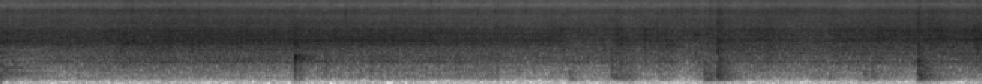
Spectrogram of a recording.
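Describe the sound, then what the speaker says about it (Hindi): Chopped tomatoes hitting a paneer bhurji pan on medium flame, a steady dense sizzle with a few scattered knocks and scrapes of stirring over about six seconds. "अब हम इसके अंदर डाल देंगे जो कटा हुआ टमाटर है हमारे पास उसको"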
